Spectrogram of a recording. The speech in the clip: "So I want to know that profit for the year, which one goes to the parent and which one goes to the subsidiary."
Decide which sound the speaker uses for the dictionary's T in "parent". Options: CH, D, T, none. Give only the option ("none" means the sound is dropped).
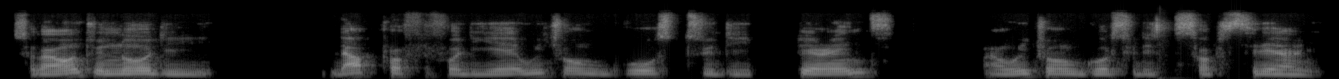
T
